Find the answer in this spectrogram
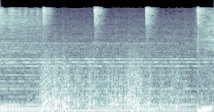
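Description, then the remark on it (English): A loud thunderstorm: deep rolling thunder rumbles continuously over a steady wash of heavy rain, with no voices, and a sharper crack near the end. “We hit a storm, our sails were torn the day I went to sea.”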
